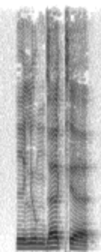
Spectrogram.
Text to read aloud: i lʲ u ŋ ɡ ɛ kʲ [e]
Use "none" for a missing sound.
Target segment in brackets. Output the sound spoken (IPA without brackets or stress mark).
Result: ɛ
